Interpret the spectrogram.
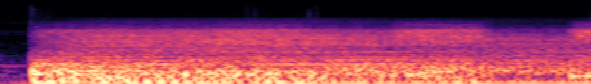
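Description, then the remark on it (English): A gong strikes abruptly to announce a segment called Pop Culture Combat, then sustains as a loud, rumbling, shimmering wash with a low hum beneath it, holding steady for several seconds without fading. No one speaks over it. “I don't know if you heard that gong just now, but it sounds to me like it's time for a feature we haven't done in quite some time.”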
